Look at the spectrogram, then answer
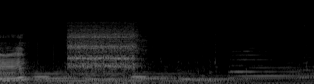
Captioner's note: buzzer sounds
